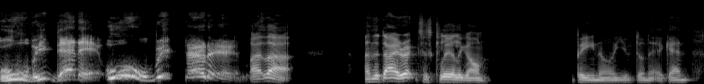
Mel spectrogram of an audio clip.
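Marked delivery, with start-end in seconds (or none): 0.0-2.4 very high, very slow, sing-song funny put-on voice. Retelling a bit from the making of something, funny put-on voice. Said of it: "he says it in this funny voice".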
